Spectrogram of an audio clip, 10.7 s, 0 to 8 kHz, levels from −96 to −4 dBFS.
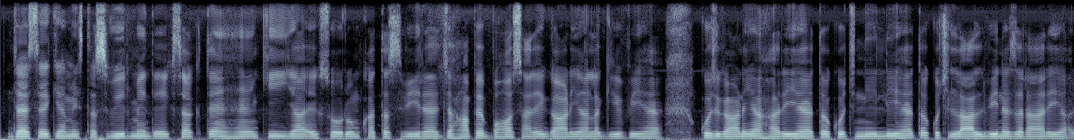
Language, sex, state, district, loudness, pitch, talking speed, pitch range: Hindi, male, Bihar, Madhepura, -29 LUFS, 120 Hz, 225 wpm, 115-120 Hz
